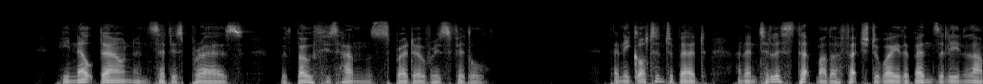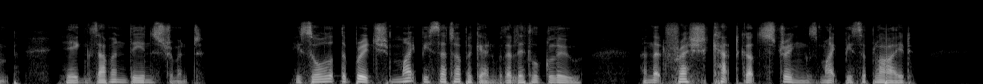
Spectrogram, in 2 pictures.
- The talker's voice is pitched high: No, very low, 90 Hz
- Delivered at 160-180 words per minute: Yes, average, 170 wpm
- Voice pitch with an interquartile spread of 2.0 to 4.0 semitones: Yes, average, 3.7 semitones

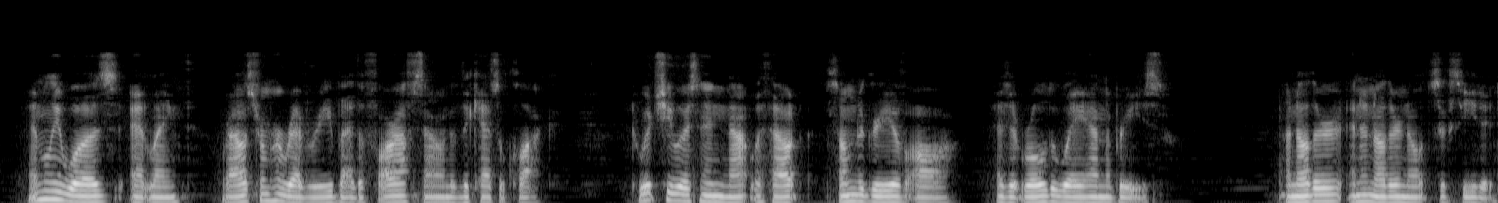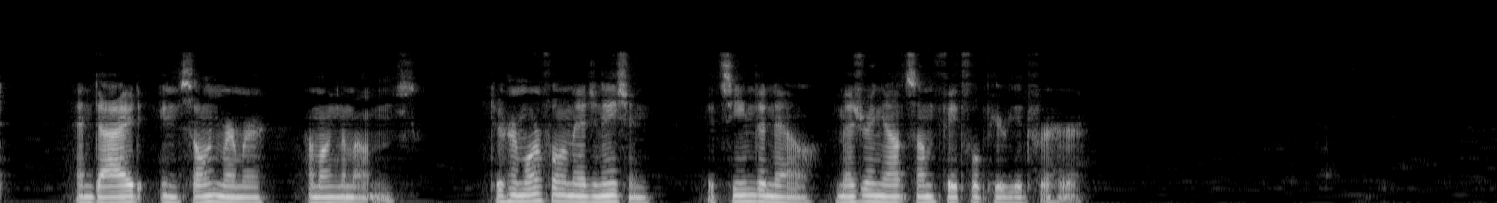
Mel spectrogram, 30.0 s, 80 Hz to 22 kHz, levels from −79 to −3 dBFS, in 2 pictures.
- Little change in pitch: Yes, narrow, 2.0 semitones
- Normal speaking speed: No, slow, 120 wpm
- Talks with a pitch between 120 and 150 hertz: No, low, 110 Hz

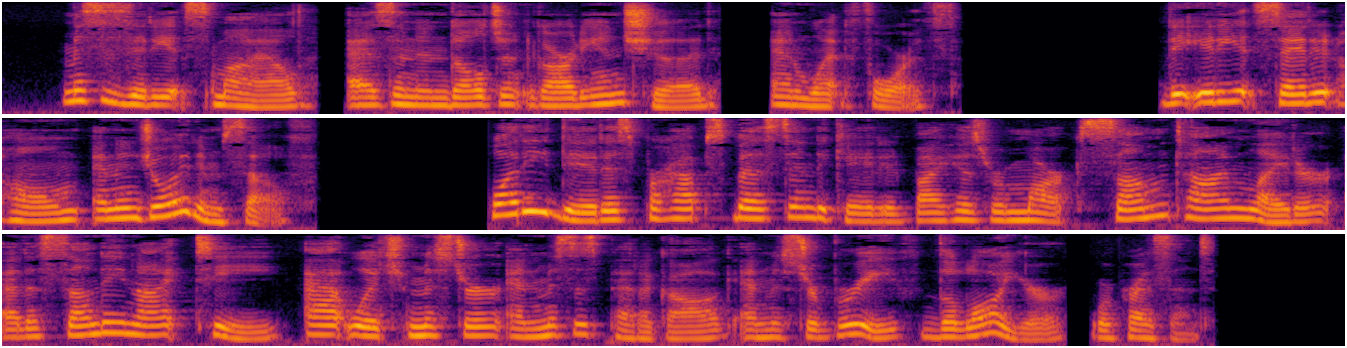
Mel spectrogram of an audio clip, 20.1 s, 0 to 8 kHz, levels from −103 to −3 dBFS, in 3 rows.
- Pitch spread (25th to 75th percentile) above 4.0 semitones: Yes, wide, 5.4 semitones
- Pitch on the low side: No, medium, 180 Hz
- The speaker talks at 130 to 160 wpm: Yes, average, 150 wpm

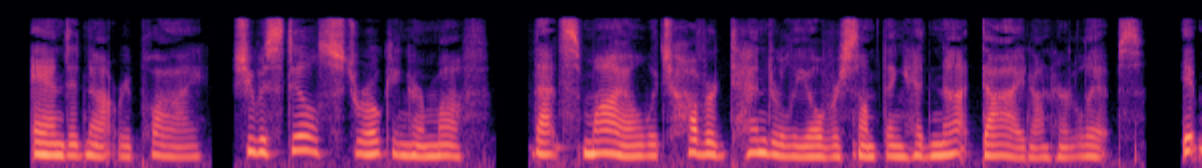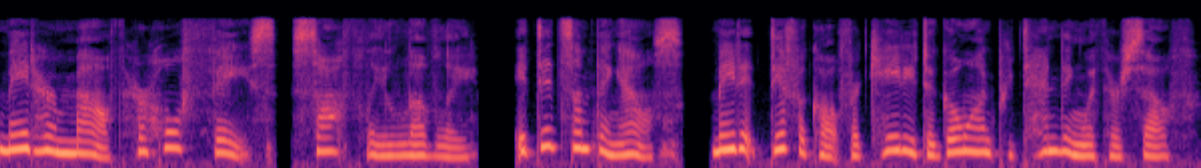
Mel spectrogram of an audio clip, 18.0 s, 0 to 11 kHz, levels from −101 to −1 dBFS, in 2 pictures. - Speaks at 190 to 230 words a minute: No, average, 155 wpm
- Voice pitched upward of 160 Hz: Yes, medium, 185 Hz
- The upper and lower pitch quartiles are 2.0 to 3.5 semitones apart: No, average, 5.2 semitones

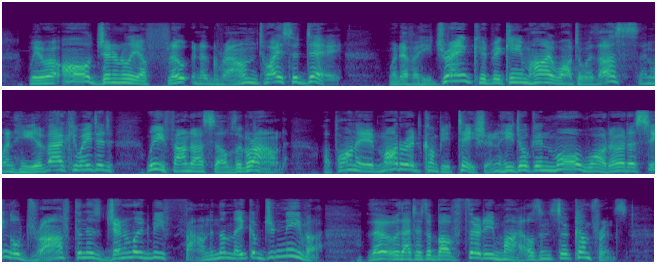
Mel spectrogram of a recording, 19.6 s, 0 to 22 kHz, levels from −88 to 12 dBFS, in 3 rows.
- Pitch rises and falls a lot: Yes, wide, 5.8 semitones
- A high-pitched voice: No, medium, 180 Hz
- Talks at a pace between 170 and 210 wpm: Yes, average, 180 wpm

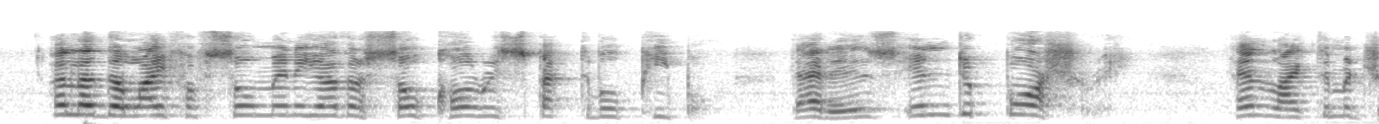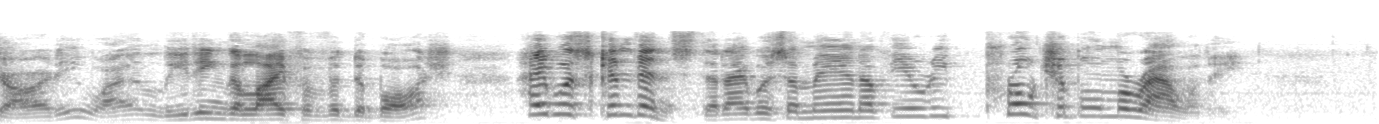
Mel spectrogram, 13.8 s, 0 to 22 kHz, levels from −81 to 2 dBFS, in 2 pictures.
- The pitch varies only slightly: No, average, 4.1 semitones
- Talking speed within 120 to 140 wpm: No, average, 160 wpm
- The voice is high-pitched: Yes, very high, 275 Hz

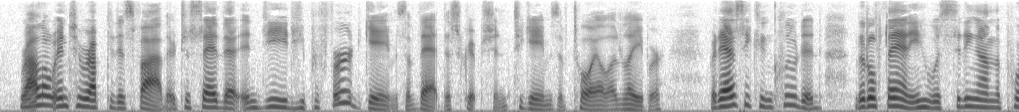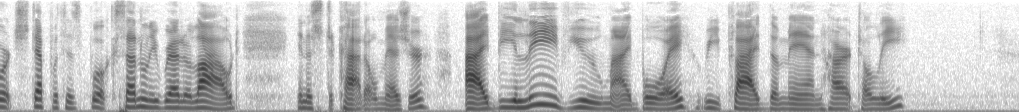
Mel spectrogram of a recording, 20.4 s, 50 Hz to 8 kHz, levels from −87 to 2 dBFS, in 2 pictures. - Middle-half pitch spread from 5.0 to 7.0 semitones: Yes, wide, 5.4 semitones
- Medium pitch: Yes, medium, 165 Hz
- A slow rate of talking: No, average, 165 wpm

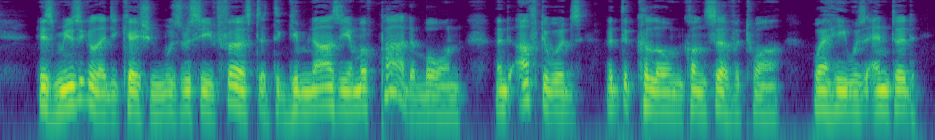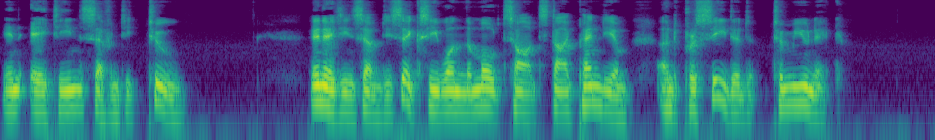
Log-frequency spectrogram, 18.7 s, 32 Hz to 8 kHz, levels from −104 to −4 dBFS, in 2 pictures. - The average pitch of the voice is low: Yes, low, 110 Hz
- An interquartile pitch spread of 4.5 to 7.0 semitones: No, average, 3.4 semitones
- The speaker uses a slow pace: Yes, slow, 110 wpm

